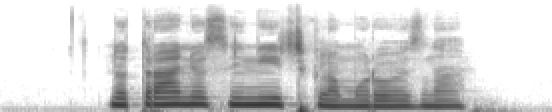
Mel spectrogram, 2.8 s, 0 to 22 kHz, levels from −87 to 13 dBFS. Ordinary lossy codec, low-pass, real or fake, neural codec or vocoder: none; 19.8 kHz; fake; vocoder, 44.1 kHz, 128 mel bands every 256 samples, BigVGAN v2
